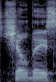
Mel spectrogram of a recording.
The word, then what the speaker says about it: Childe: You wanna know why I don't pronounce Childe's name how it's properly pronounced? Like child?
